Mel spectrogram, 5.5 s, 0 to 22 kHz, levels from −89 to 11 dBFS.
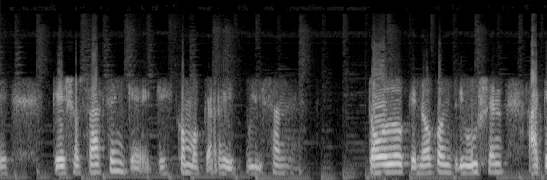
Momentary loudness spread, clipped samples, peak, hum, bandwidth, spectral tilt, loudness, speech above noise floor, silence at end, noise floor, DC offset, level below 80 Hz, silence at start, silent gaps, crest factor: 13 LU; under 0.1%; -4 dBFS; none; 12.5 kHz; -6 dB/octave; -19 LUFS; 29 dB; 0 s; -48 dBFS; under 0.1%; -52 dBFS; 0 s; none; 16 dB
